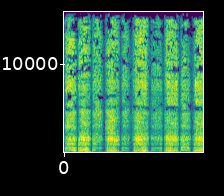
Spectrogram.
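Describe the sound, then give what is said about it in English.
A voice imitates a pug struggling to breathe, making a rapid run of rhythmic, throaty snorting wheezes and grunts. The voiced bursts repeat steadily with no talk. “What if one of them really can't breathe and it's one of the loudest sounds in the scene? It's just this little pug going”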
